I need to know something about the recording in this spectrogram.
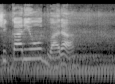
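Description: A person's voice speaking in dictation style, over a steady low mechanical hum like an idling engine.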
